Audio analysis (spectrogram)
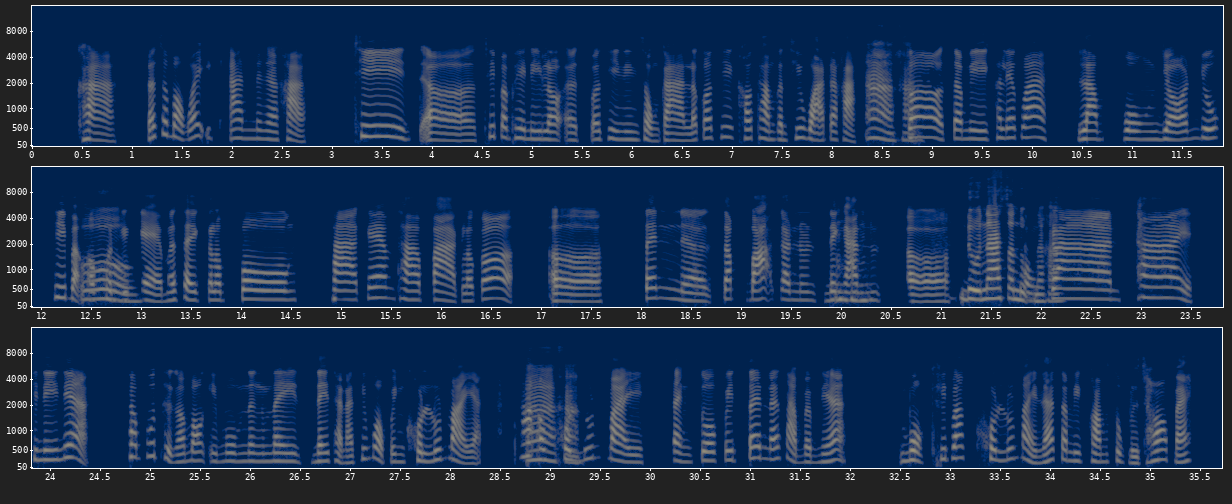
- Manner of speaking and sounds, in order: tapping; other background noise
- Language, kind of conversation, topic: Thai, unstructured, ประเพณีใดที่คุณอยากให้คนรุ่นใหม่รู้จักมากขึ้น?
